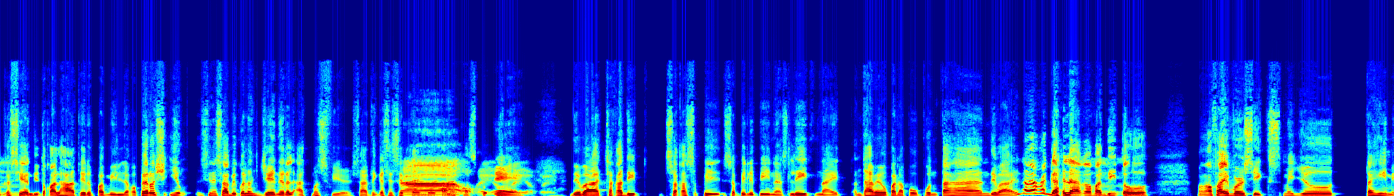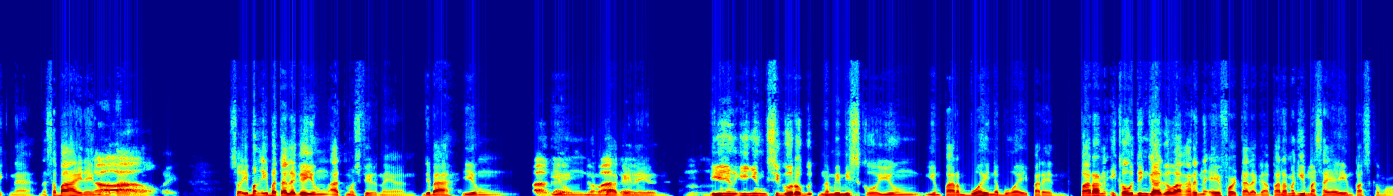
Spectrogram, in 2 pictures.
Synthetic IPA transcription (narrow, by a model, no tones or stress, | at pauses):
kɐsɛʔɐnd̪iːt̪okɐlɐɦaːt̪ɪnɐŋpɐmiːljɐko̞pɛːɾojʊŋsɪnaːsaːbɪko̞lɐŋd͡ʒɛnɛɾɐlʔa̰t̪̚mosfiɹsɐʔaːt̪ɪnkɐs̬ɛsɛp̪ɛɛɐlɐpasɛd̪ɪbat͡ʃɐkad̪iːt̪o | t͡ʃɐkasɐpsɐpɪlɪpiːnɐslejt̪̚najt̪̚ʔɐnd̪aːmɪmopɐnɐpupʊnt̪ɐhand̪ɪbanɐkakɐɡaːlɐkɐpɐd̪iːt̪o̞ | mɐŋafajvoɹsiksmɛd͡ʒo̞ | t̪ɐhiːmɪk̚nɐ̰nɐsɐbaːhɐjnɐjʊŋmɐŋat̪a̰ːʔo̰ | so̞ʔɪbaŋɪbat̪ɐlɐɡajʊŋʔa̰t̪̚mosfɛɾnɐ̰jo̰nd̪ɪbajʊŋ | jʊŋmɐŋabaːɡɐjnɐ̰jo̰n | jʊnjʊŋjʊnjʊŋsɪɡuːɾo̞nɐmɪmɪsko̞jʊŋjʊŋpaːɾɐŋbuhɐjnɐbuːhajpɐɾɪ̰npaːɾɐŋʔɪkawd̪ɪnɡaːɡɐwaːkɐɾɪnːɐŋʔɛɹfoɹt̪ːɐlɐɡapaːɾɐmɐɡɪŋmɐsɐjajʊŋpaskɐmo̞̰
